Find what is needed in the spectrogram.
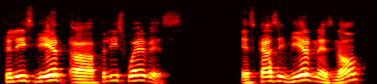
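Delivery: high, playful greeting ending in no?; informal cheerful greeting. Shown as a demonstration. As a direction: toss the question to them casually. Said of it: "Or I might say".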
